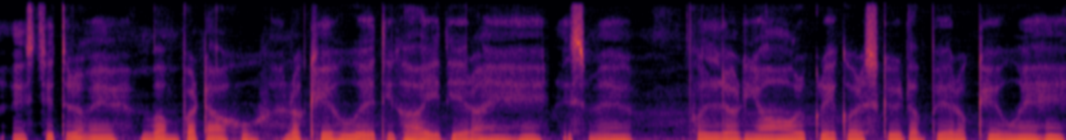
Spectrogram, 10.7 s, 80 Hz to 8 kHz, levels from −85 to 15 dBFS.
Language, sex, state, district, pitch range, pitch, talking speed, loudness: Hindi, female, Maharashtra, Dhule, 180-195 Hz, 190 Hz, 110 wpm, -32 LUFS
